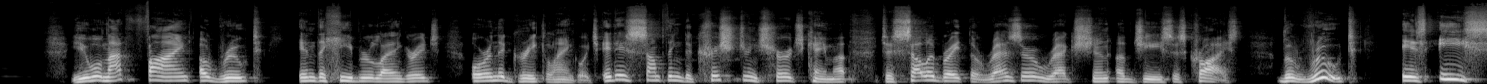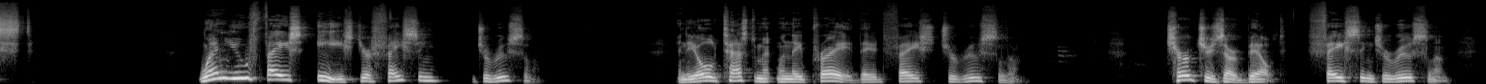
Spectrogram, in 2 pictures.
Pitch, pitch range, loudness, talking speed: 160 Hz, 135-190 Hz, -17 LUFS, 115 wpm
